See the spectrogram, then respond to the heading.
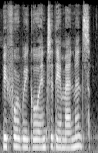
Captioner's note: speaking French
